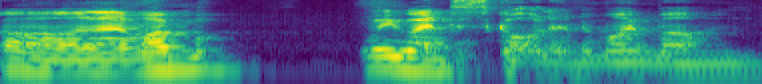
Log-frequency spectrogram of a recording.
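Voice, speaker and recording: Bright and sharp in tone, a man with a West Country accent speaks at a moderate pace with fairly even intonation. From Somerset, South West England. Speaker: podcast host. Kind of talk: casual chat.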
